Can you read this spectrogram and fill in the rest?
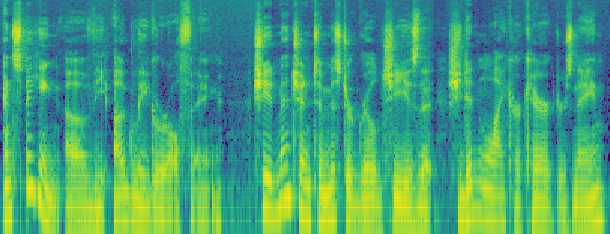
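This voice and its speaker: A man reading his own novel as an audiobook narrator, in an expressive, conversational way with some hesitations. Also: fairly low pitch, moderate pace.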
